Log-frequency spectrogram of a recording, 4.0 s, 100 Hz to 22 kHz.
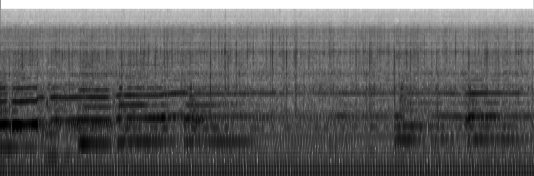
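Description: Violin and piano playing a Hindustani classical melody with tabla, a few quick notes giving way to longer held notes, heard through the steady crackle and hiss of a 1940s 78 rpm shellac disc.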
